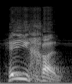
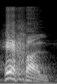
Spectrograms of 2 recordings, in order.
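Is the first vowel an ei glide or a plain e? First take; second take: ei glide; plain e. First: The first vowel is a long ei glide. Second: The first vowel is a short plain e. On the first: The speaker calls it right. "C'est Ei" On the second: The speaker calls it wrong. "Pas Hechal"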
